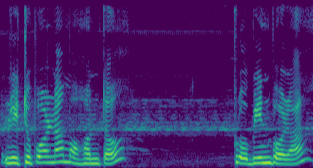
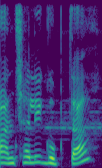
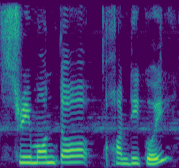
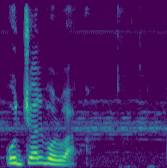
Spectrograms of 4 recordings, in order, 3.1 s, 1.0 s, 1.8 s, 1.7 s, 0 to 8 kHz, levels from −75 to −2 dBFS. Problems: background sounds at intervals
